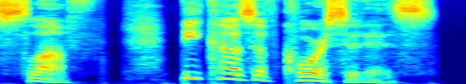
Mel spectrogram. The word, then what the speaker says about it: Slough: And yes, his name is pronounced Slough because of course it is.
